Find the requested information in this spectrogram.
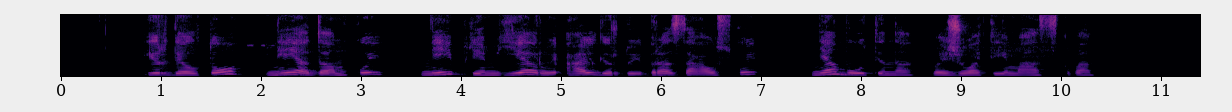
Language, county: Lithuanian, Šiauliai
